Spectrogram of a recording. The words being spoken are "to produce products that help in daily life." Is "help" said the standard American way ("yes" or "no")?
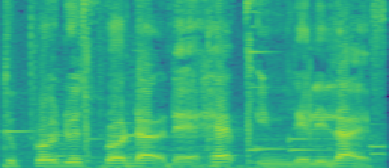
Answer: no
